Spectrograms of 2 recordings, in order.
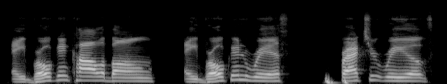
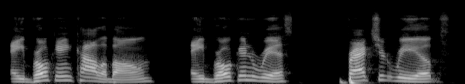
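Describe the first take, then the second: The two takes are said the same way.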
